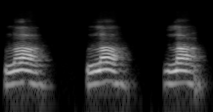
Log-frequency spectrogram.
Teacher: А в тибетском ла очень-очень легкий звук, как будто мы говорим ля-ля-ля, вот язык там же находится, но при этом это не ля, это ла, такое ла, ла, ла.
